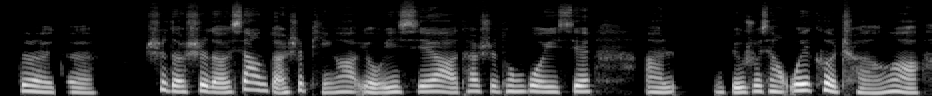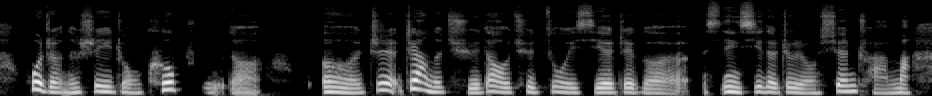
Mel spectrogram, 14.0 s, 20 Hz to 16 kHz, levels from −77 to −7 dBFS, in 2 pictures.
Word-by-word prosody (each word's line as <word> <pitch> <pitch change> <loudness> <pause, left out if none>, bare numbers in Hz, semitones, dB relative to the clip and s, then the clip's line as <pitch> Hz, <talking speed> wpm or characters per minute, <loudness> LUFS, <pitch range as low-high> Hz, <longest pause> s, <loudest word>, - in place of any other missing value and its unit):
对， 205 -5 +2
对， 170 -3 -4 0.3
是 285 - -3
的 210 -6 +3
是 220 +3 +3
的。 185 -2 +2
像 265 +3 +1
短 170 -5 0
视 220 - -2
频 175 -8 -7
啊， 195 -1 -3
有 175 -3 +1
一 190 +2 +2
些 205 +2 -1
啊， 195 -4 +1
它 220 +4 -2
是 210 0 -4
通 210 +1 -2
过 210 -2 +3
一 195 - 0
些， 210 +2 +1 0.4
嗯， 185 -1 -2 0.4
比 - - +1
如 175 - +5
说 215 - +1
像 210 -2 0
微 245 +1 +8
课 250 0 +5
程 170 -2 -4
啊， 175 -6 0 0.2
或 285 -2 +6
者 185 -5 +1
呢 170 +1 -1
是 210 +2 0
一 200 - +2
种 175 -3 -4
科 270 +10 +4
普 275 - -8 0.3
的， - - -6 0.4
呃， 175 -4 +2
这 255 +8 +1
这 320 - +5
样 290 - +6
的 185 -3 +1
渠 165 -4 -3
道 185 0 0
去 180 +2 -4
做 175 0 -3
一 - - -1
些 170 0 +1
这 175 -1 -1
个 150 -2 -5
信 195 0 +1
息 185 +2 -2
的 180 - +1
这 175 -1 -1
种 150 -1 -3
宣 215 +7 +1
传 160 -9 -8
嘛。 160 -1 -3
190 Hz, 255 characters per minute, -23 LUFS, 175-210 Hz, 0.4 s, 微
